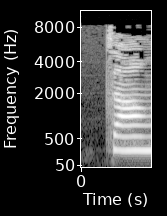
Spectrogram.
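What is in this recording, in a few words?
"zang1", Mandarin Chinese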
